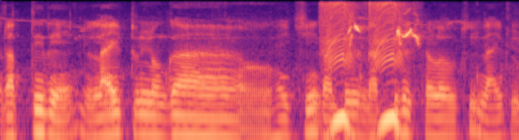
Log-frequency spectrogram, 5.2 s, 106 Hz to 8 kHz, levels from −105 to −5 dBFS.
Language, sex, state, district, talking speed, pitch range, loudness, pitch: Odia, male, Odisha, Malkangiri, 105 wpm, 105-125 Hz, -19 LUFS, 110 Hz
